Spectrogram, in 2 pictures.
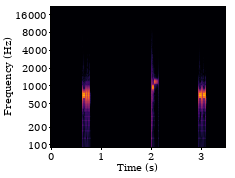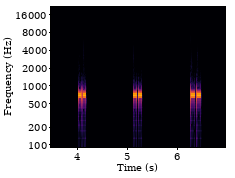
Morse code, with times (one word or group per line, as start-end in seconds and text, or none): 0.6-0.8 D
2.9-6.5 MMMM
